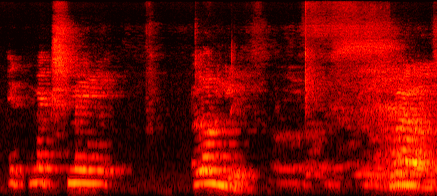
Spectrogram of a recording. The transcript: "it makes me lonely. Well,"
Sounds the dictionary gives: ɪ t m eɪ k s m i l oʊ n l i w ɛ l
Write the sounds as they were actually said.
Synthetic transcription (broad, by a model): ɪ t m eɪ k s m i l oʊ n l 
